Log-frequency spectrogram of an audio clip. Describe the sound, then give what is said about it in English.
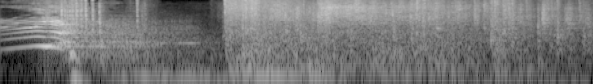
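A brief electronic chime gives way to a loud crash of breaking glass and heavy impact as a gambling machine pushed onto High Holborn road lands on its painted glass face and a swiftly moving bus runs over it, with the shattering debris rattling on for a couple of seconds. “No sooner had it landed on its painted glass face with a smash than a swiftly moving bus happened by, making short work of the stupid plastic glass box.”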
